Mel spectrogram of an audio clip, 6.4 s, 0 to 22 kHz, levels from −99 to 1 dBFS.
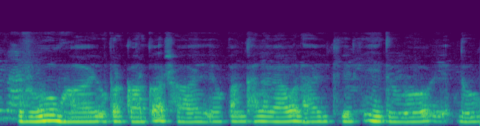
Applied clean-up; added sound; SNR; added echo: none; none; none; reverberation time 0.3 s.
